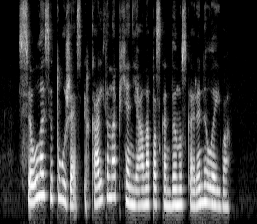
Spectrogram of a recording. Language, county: Lithuanian, Klaipėda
